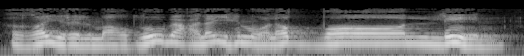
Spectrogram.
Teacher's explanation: در تلفظ حرف واد کناره زبان به کناره دندانهای آسیای بالا برخورد میکنه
